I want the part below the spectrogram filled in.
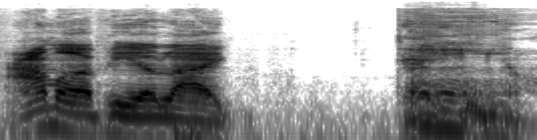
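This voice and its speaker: A young man telling a story in casual slang, animated and talking straight to his listeners. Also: medium pitch, moderate pace, no room sound.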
